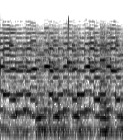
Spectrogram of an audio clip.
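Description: Electric guitar played legato: a quick, even run of single notes sounded by left-hand hammer-ons and pull-offs, climbing through a three-notes-per-string pentatonic pattern on frets five, eight and ten.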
